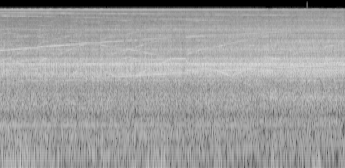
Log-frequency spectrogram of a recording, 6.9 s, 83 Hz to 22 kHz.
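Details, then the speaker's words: Flywing FW450 V3 RC helicopter bought with problems, spooled up: high shrill whine climbing in pitch with a gritty gear-like edge from the tail; owner suspects gear noise or the tail motor, cause unknown. "okay guys I got a little noise out of the tail I'm gonna try to get it in the camera here"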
